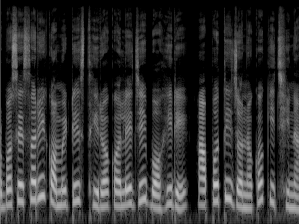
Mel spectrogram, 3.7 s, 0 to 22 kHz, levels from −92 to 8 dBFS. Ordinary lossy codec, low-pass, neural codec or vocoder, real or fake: none; 19.8 kHz; none; real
